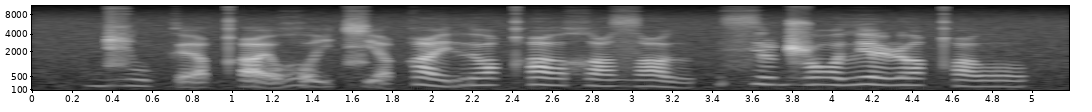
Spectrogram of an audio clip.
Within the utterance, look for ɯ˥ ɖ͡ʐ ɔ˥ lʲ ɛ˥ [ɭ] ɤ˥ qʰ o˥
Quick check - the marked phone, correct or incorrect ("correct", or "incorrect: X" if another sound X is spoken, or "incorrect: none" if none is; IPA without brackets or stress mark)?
correct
